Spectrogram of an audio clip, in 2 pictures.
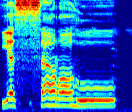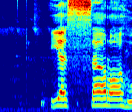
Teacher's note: র জবর র, হা উল্টা পেশ হু, হার উপরে উল্টা পেশ আছে, ঠোঁট গোল করে এক আলিফ টেনে পড়ব।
